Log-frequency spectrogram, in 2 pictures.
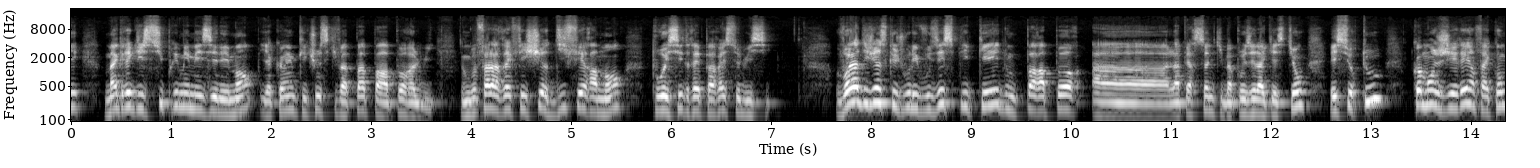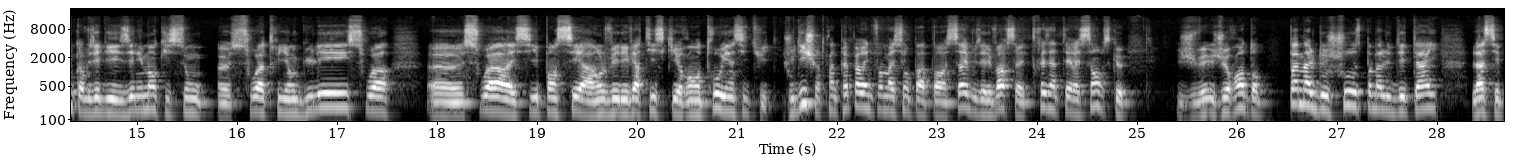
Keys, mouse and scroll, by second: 1.1-1.7 shift+middle drag, 2.0-2.6 middle drag, 4.1-5.2 middle drag, 6.0-6.6 shift+middle drag, 6.8-7.4 middle drag, 7.7 middle click, 8.7-9.2 shift+middle drag, 28.1-28.6 middle drag.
